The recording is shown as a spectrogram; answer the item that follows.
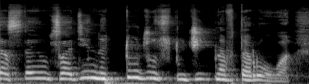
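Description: A woman with a dark, mellow tone. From Austria. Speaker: university lecturer and interpreter. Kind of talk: interview. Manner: animated.

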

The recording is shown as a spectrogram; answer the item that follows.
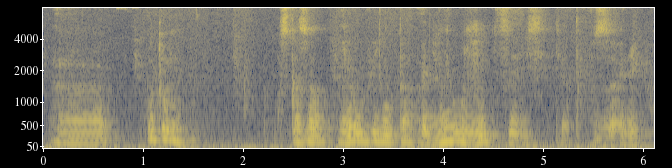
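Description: With lively intonation and a fairly high pitch, a man speaks very slowly, leaving long, frequent pauses. Room echo is audible. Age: 60s. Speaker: businessman, telecom company head. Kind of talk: conversational interview.

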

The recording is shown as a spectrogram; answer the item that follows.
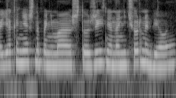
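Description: A woman's fairly high-pitched voice in monotone, flat intonation at a moderate pace, with noticeable background noise and audible room echo. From Russia, Irkutsk. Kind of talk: casual interview chat.

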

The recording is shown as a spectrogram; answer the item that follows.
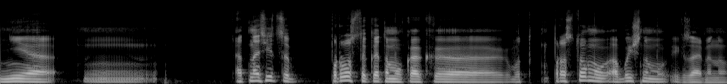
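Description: A man speaks in a medium pitch with ordinary pitch variation. The recording is very clean, with a silent background. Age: 60s. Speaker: construction qualification examiner. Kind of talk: interview. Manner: halting.

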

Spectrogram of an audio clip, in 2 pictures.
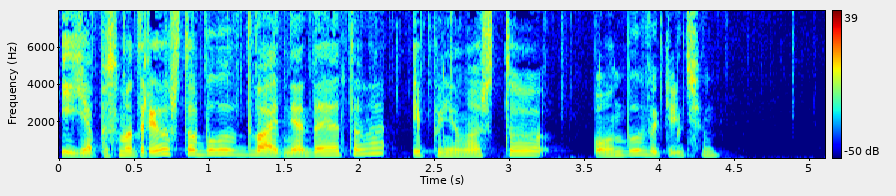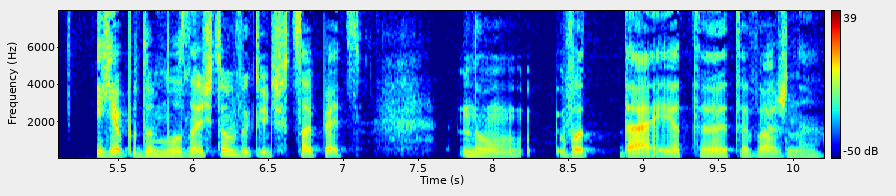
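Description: A woman's fairly low, dark, mellow voice with ordinary pitch variation, very even loudness and long, frequent pauses, in a dry, close sound with no echo. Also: moderate pace. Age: 30s. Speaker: event producer. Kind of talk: casual chat.

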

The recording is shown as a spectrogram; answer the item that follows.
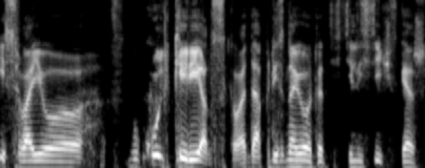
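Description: A man with a normal speaking voice talks at a medium pitch and moderate pace, the sound dry and close with no echo. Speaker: literary scholar. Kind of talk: casual chat. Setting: video call. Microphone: poor sound quality.

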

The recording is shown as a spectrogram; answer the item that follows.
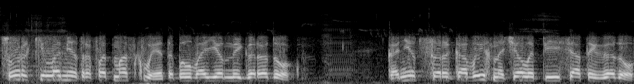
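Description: Amid noticeable background noise, a man with a high pitch speaks at a very slow pace. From Russia, Moscow region. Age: old. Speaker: caller. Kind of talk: casual phone chat.

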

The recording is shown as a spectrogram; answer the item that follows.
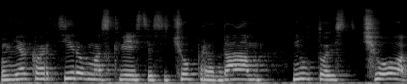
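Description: A woman's fairly high voice holds fairly even intonation while noticeable noise lingers behind her. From Moscow region, Russia. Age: 30s. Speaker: relocation consultant and blogger. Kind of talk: casual interview.

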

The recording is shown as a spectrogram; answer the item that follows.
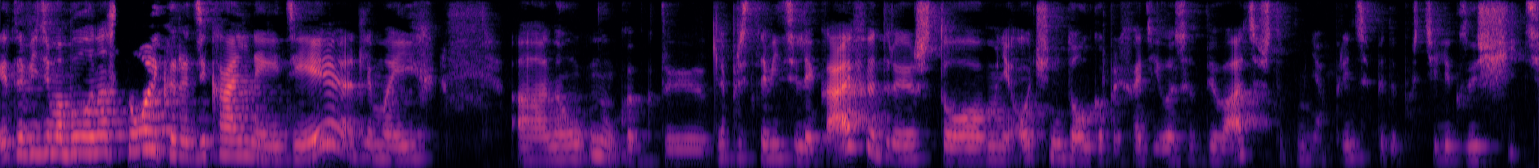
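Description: This woman has an unremarkable speaking voice, medium in pitch, with ordinary pitch variation. She talks at a fairly quick pace, and her loudness swings widely. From Russian Far East. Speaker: film festival curator and documentary director. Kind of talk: casual interview.

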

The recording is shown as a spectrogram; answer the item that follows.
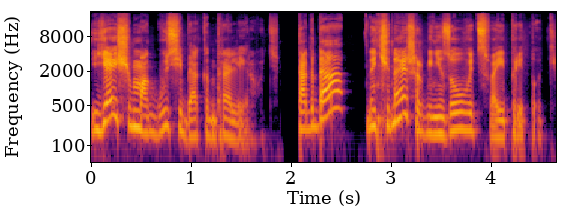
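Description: At a moderate pace, the voice moves through very wide pitch swings in a dry, close sound with no echo. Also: woman. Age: 60s. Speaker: psychologist and business consultant. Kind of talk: casual chat.

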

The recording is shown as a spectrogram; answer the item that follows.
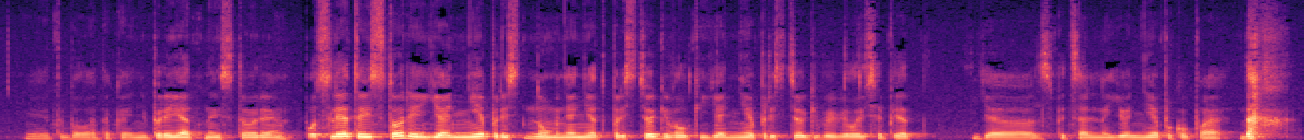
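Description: A man's fairly high voice, monotone with flat intonation, at a moderate pace amid noticeable background noise. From Russia, Leningrad Oblast (Kirishi). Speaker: comics publisher. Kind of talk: interview.

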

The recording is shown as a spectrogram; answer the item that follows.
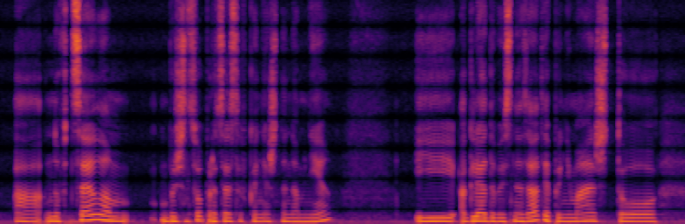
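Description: Intonation stays fairly even while the pace remains fairly slow. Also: woman. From Perm, Russia. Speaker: franchising expert and business founder. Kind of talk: casual interview conversation.

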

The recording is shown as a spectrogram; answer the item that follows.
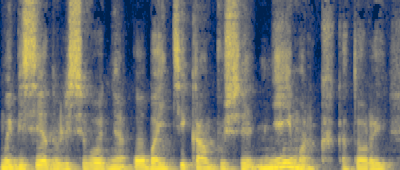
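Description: At a very slow pace, a man speaks at medium pitch in a dark, mellow tone that is somewhat breathy. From Nizhny Novgorod, Russia. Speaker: podcast host. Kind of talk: interview.

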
